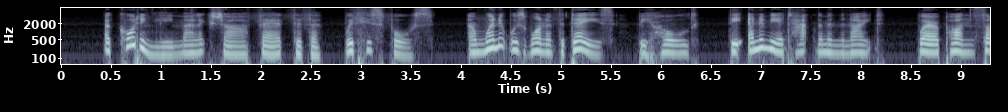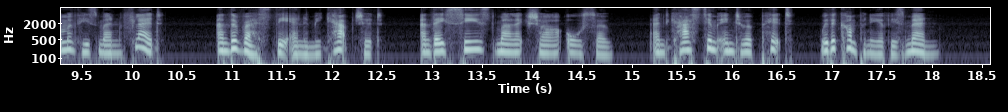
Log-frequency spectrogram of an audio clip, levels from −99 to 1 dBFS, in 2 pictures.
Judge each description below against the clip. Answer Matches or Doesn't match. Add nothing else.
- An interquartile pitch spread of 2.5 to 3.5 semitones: Doesn't match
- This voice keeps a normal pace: Matches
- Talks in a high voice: Doesn't match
